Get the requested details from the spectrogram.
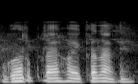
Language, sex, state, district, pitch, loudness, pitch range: Chakma, male, Tripura, Dhalai, 140 Hz, -14 LUFS, 130-145 Hz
